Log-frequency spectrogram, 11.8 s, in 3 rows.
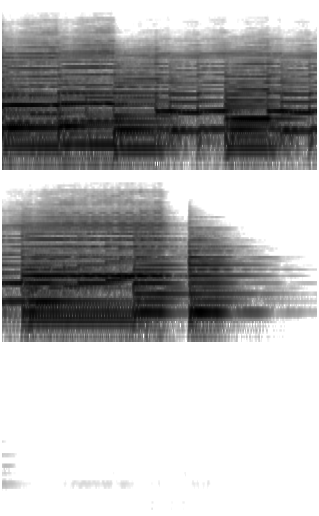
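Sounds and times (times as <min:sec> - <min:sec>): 
viola melody: 0:00.0 - 0:07.2.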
